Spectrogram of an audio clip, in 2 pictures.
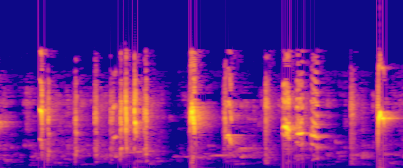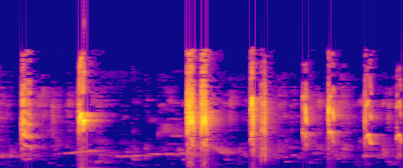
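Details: Common iora in lively song used to provoke responses from kolibri ninja birds: irregular sharp high chirps, ticking notes and brief twitters, with a few faint drawn-out whistles between bursts.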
